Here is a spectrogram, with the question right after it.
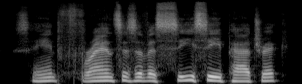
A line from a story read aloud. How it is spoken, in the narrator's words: Courtney groaned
